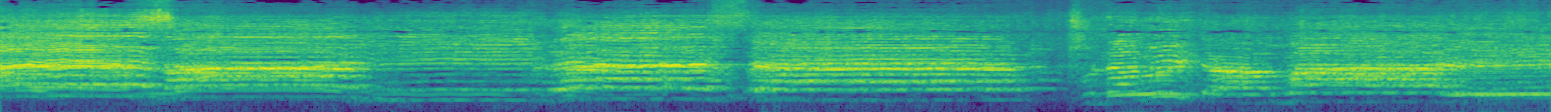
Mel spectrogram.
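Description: A group of voices singing together without instruments, in held phrases of about a second each.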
